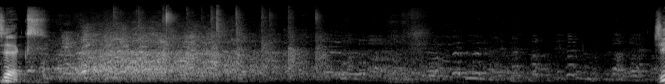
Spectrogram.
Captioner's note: audience laughing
